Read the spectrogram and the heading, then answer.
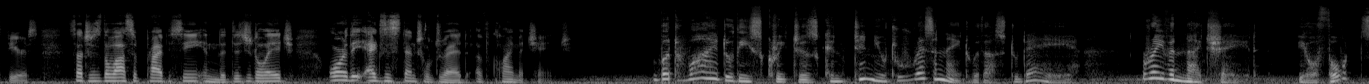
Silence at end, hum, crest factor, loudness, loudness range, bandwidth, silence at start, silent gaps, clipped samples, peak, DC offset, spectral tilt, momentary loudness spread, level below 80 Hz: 0 s; none; 20 dB; -31 LUFS; 3 LU; 16 kHz; 0 s; none; under 0.1%; -12 dBFS; under 0.1%; -5 dB/octave; 19 LU; -50 dBFS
